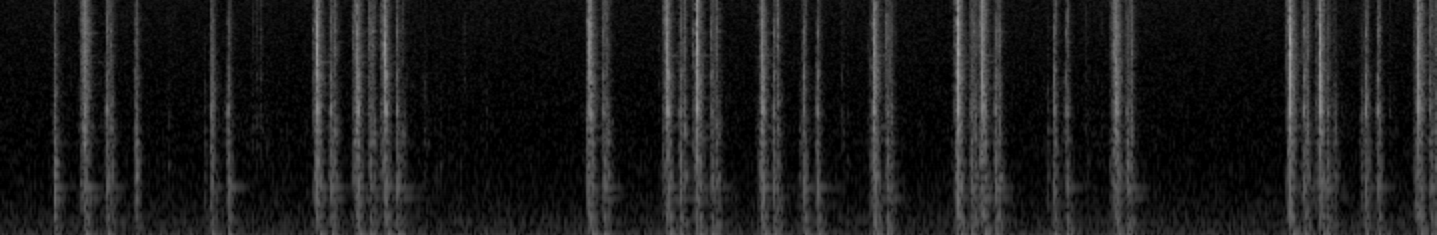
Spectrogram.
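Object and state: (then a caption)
Manual typewriter keystrokes. Fingertips tap the keys of a vintage metal manual typewriter while its carriage moves, producing about thirty sharp, bright clacks in irregular bursts separated by short pauses. Each strike is dry and dies away almost instantly, with hardly any low end against a quiet background.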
